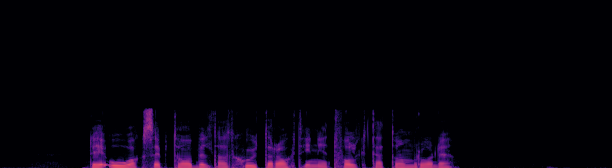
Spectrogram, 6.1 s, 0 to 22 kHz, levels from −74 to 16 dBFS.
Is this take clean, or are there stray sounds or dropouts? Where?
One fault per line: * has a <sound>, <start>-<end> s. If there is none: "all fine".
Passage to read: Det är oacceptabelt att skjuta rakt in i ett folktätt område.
all fine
